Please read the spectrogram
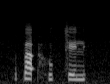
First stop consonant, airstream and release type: plain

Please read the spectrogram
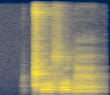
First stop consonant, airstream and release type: click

